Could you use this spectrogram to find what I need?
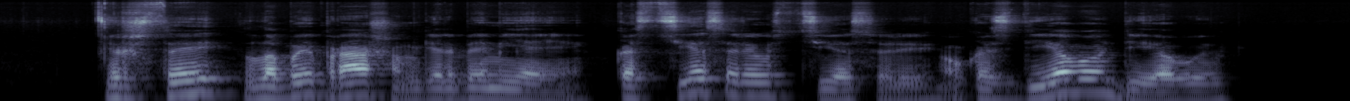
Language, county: Lithuanian, Klaipėda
